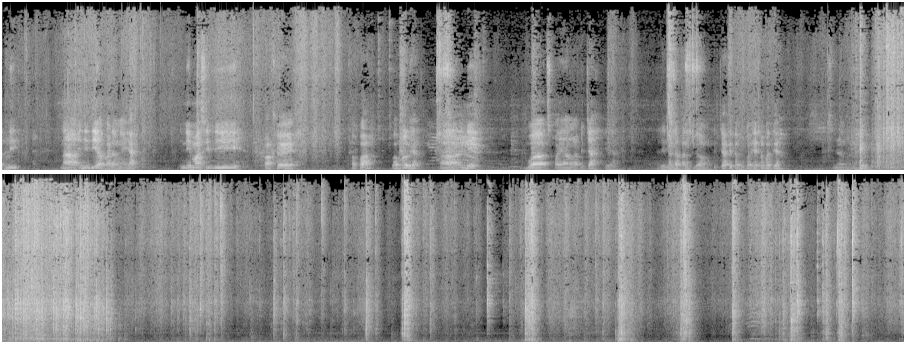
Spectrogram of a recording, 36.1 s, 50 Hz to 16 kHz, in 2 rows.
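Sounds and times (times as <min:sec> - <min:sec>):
crinkling of plastic: 0:17.1 - 0:36.0
box cutter slicing bubble wrap: 0:17.2 - 0:20.5.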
